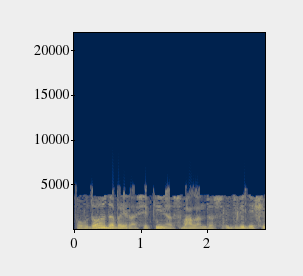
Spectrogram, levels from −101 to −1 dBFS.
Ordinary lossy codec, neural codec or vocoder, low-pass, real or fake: AAC, 16 kbps; vocoder, 44.1 kHz, 128 mel bands every 256 samples, BigVGAN v2; 19.8 kHz; fake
